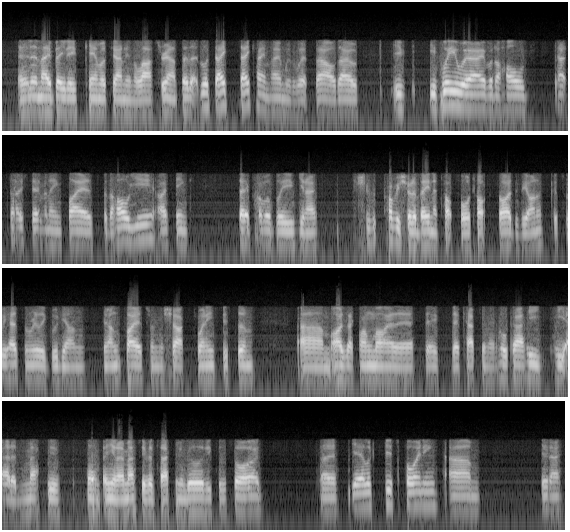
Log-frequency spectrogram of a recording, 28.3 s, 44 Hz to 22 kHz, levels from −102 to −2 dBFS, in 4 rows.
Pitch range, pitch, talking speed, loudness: 105-115 Hz, 110 Hz, 210 wpm, -24 LUFS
